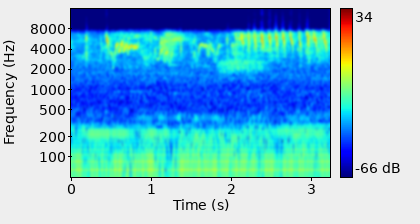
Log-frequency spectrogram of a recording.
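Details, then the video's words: Ciblek gunung, the hill prinia, from Cililin in ngeriwik style: high thin twisting warbles that break into a quick run of sharp, evenly spaced high ticks near the end, with steady low hum beneath. "ciblek gunung ngeriwik bren cililin belajar fasih"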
